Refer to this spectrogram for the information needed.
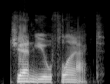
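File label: "genuflect", American English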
